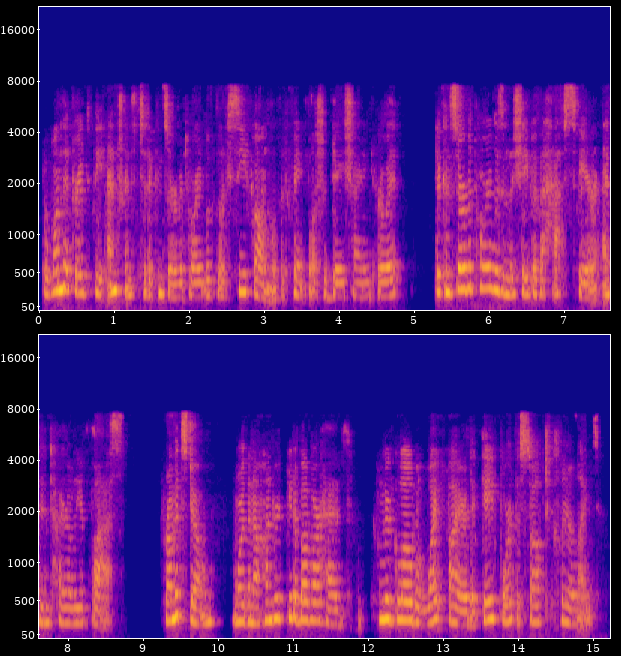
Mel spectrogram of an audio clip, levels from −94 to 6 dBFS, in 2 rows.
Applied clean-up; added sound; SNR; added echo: neural mask model Resemble Enhance denoiser.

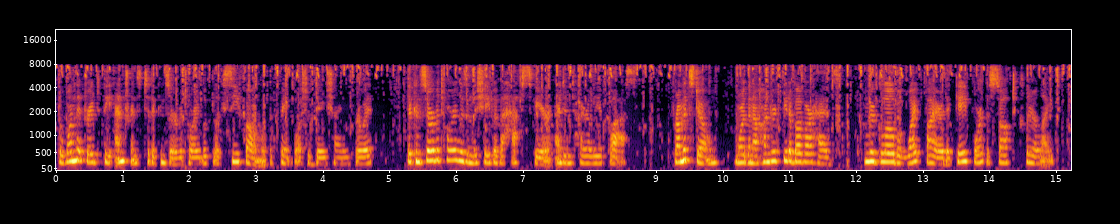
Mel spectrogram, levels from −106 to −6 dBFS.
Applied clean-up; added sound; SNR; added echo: classical method spectral subtraction.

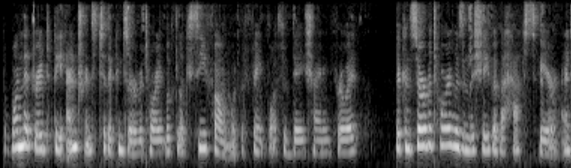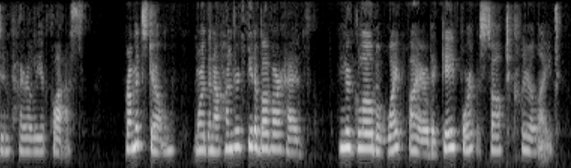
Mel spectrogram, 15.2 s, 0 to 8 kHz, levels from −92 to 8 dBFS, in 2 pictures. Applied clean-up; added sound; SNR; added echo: neural mask model DeepFilterNet 3.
